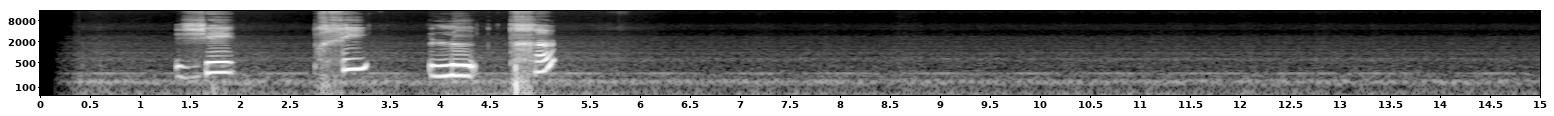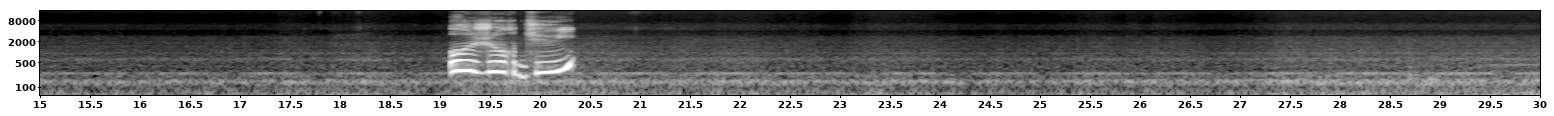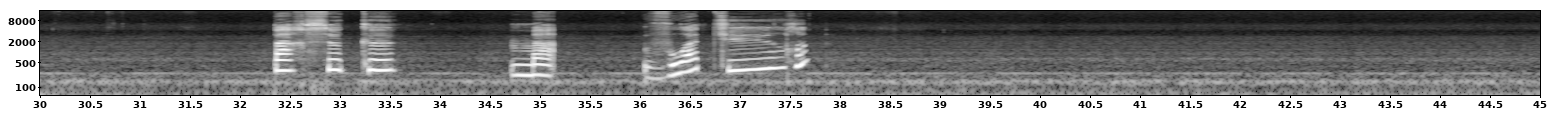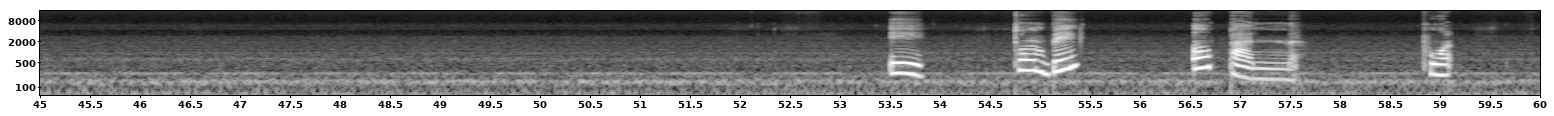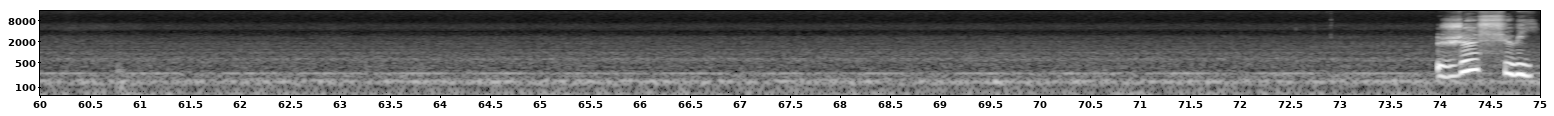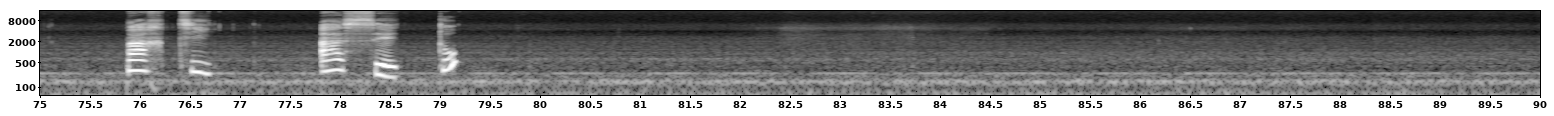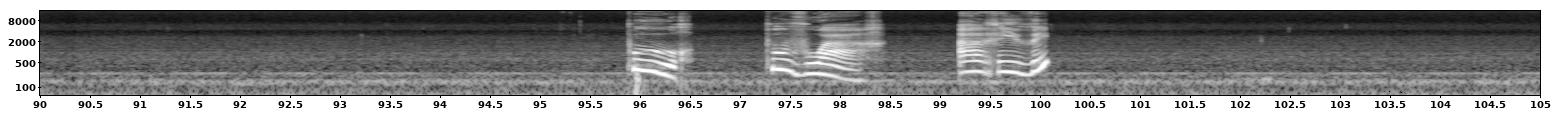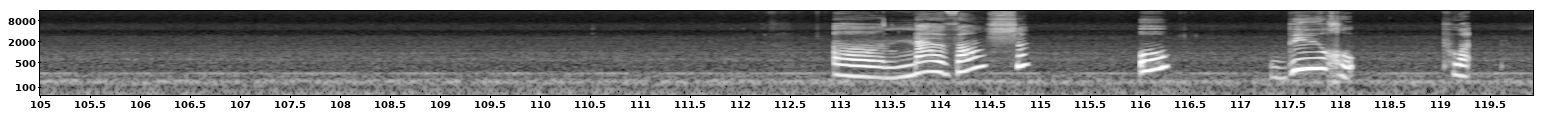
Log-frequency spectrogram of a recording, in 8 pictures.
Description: C    女性
T　男性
